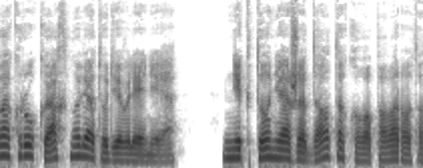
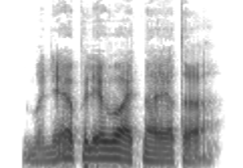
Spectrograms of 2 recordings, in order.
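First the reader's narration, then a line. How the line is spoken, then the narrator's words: Cold. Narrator (Russian): холодно ответил граф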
